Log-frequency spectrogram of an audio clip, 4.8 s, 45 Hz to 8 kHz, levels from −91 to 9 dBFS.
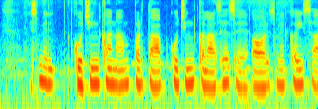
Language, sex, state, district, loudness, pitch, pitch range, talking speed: Hindi, male, Uttarakhand, Tehri Garhwal, -16 LUFS, 150 Hz, 135-155 Hz, 165 wpm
